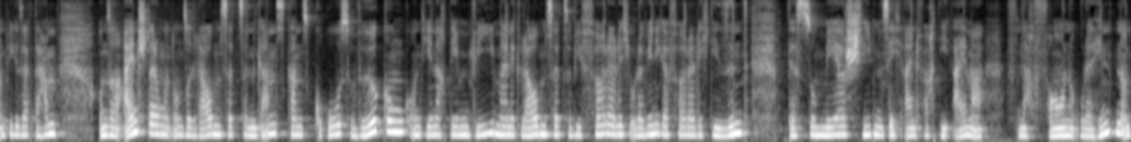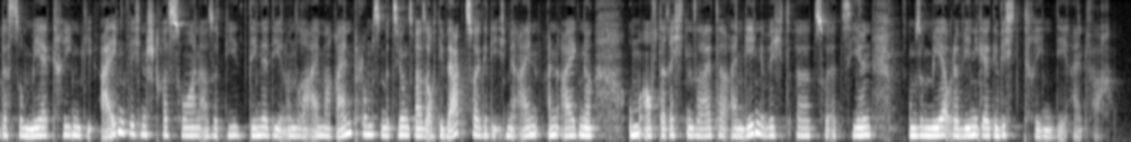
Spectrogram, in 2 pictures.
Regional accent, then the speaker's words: Berlin, Germany; ich komme aus Berlin

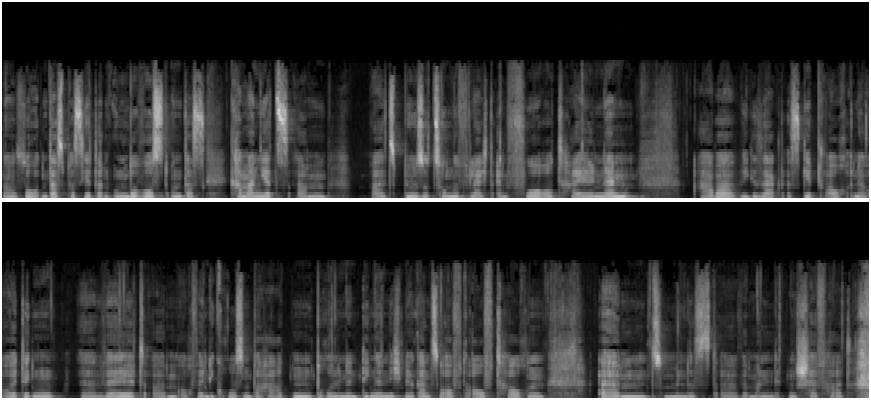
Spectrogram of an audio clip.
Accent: Berlin, Germany; ich komme aus Berlin

